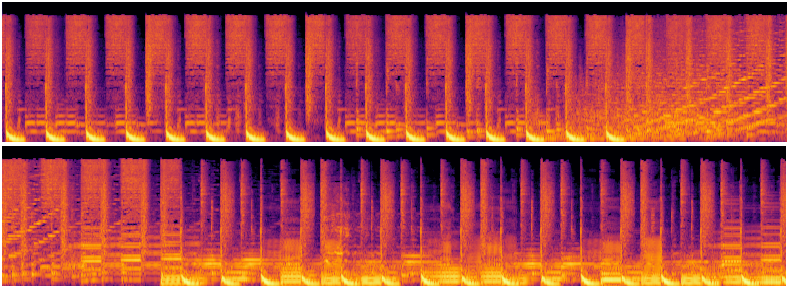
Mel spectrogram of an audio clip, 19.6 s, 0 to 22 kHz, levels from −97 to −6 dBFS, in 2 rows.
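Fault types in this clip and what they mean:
Nothing stood out on listening to this clip.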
